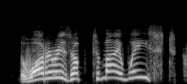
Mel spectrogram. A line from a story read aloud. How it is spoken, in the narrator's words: cried Skowar, his voice drifting up to Tanis on the surf-soaked wind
